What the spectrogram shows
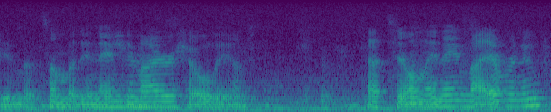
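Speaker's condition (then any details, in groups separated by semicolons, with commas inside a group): Parkinson's; not very able to do much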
